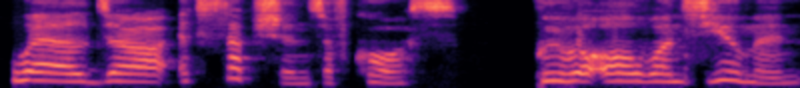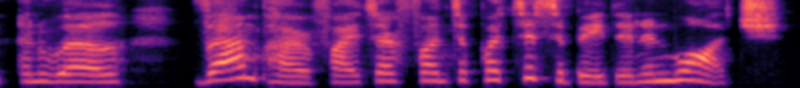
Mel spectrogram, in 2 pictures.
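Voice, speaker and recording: A woman playing a polite, chatty old vampire being interviewed in an ASMR roleplay, speaking in a slightly formal, gently wry way. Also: fairly high pitch, unhurried, no echo. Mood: wry, gossipy. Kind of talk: ASMR roleplay, in-character monologue to listener.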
